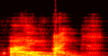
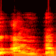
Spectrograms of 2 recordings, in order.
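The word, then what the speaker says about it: iota: आई। इसको आई नहीं बोलते इसको आयोटा बोलते हैं।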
